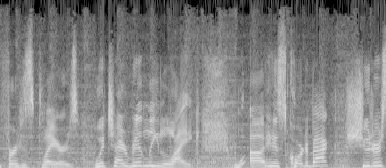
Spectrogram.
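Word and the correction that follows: Shedeur: Sanders, did I say that right? – Shador.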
